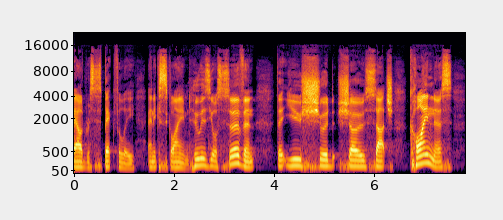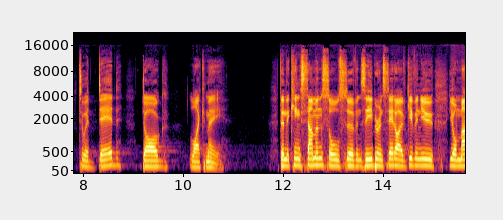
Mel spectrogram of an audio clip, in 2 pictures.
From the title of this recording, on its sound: LIVE at Echo Church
